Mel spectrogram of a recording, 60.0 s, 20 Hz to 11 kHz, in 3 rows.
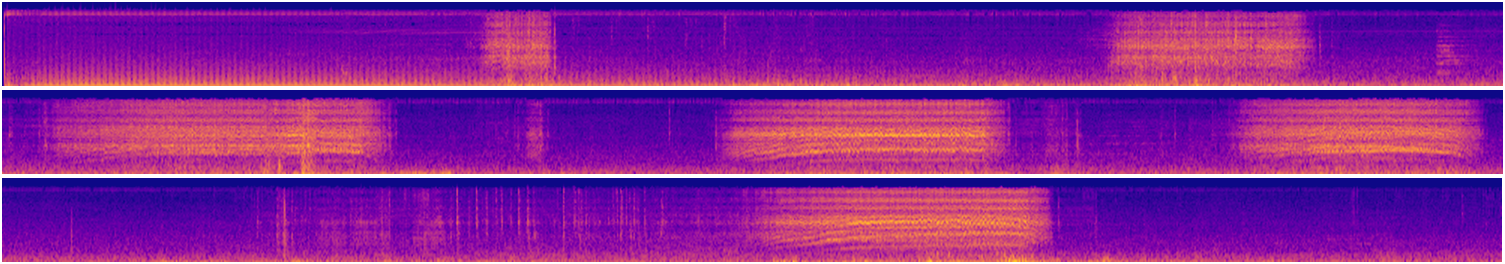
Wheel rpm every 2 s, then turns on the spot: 0, 0, 0, 30, 0, 0, 0, 50, 50, 0, 50, 110, 40, 0, 10, 90, 50, 0, 80, 90, 0, 0, 20, 10, 20, 90, 100, 0, 0, 0.
24-26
